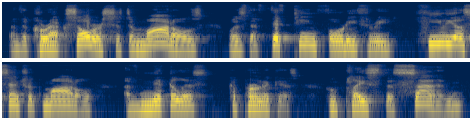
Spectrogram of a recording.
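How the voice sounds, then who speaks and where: A man narrating a history lesson over slides, his voice sitting a little high and swinging widely as he explains. He keeps it light, tossing in jokes and casual asides between points. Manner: lively, jokey explanations with asides. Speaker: history channel presenter.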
